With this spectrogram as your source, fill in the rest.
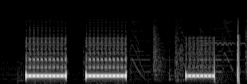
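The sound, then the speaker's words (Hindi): A telephone ringback tone pulses three times as a call is placed to the BMC municipal office, each steady buzzing burst about half a second long with short gaps, loud, ending with a faint click as the line connects. “तो सीन ये है कि भाई हमने बीएमसी वालों को फोन किया कि सर मतलब आप वाकई वीकेंड पे काम करने आ रहे हो क्योंकि वीकडे पे तो इतना करते नहीं हो”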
